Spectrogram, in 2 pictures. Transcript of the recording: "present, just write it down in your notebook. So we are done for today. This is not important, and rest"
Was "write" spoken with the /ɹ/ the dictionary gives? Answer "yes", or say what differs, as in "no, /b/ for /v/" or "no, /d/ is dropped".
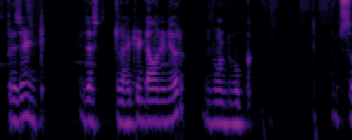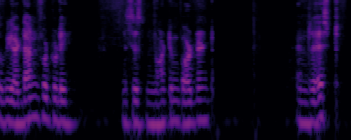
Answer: no, /l/ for /ɹ/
